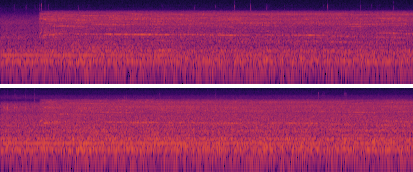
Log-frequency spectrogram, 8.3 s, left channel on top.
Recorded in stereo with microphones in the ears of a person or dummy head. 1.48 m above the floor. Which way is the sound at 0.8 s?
25° left (ahead or behind).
